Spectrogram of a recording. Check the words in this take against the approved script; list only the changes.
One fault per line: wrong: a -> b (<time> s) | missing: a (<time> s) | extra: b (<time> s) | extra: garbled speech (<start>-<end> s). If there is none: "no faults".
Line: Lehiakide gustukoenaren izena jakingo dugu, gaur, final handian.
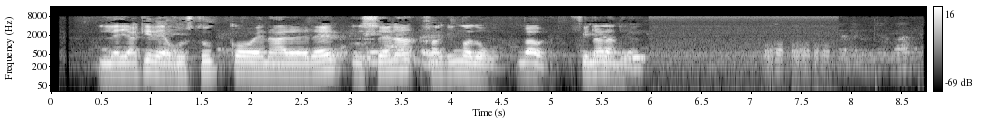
no faults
